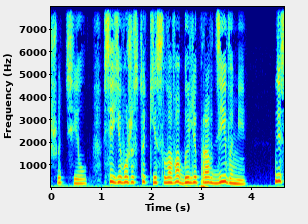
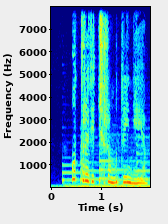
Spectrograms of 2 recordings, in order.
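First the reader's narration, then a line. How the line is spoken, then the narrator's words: Whispered. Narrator (Russian): шепнула она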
